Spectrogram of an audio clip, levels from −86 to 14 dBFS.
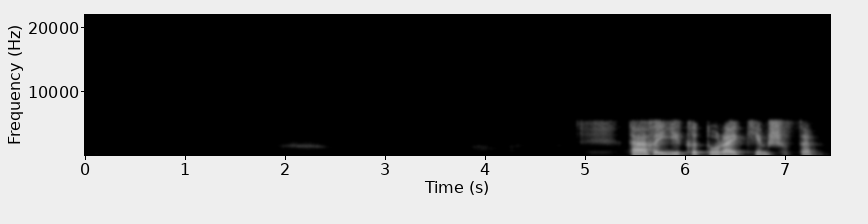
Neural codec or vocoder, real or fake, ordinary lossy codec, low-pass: codec, 24 kHz, 0.5 kbps, DualCodec; fake; none; 5.4 kHz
